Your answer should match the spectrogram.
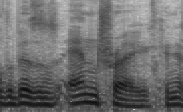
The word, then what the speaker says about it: nTrai: And you call the business Entray. Can you spell that, please?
